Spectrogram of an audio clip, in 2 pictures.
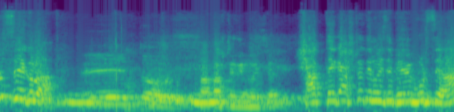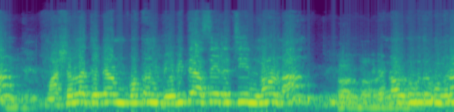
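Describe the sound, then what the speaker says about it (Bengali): Low, soft coos from large fancy pigeons sound a few times beneath near, continuous talking. "দেখতে পাচ্ছি এখানে রয়েছে আরেক পেয়ার কবুতর"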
